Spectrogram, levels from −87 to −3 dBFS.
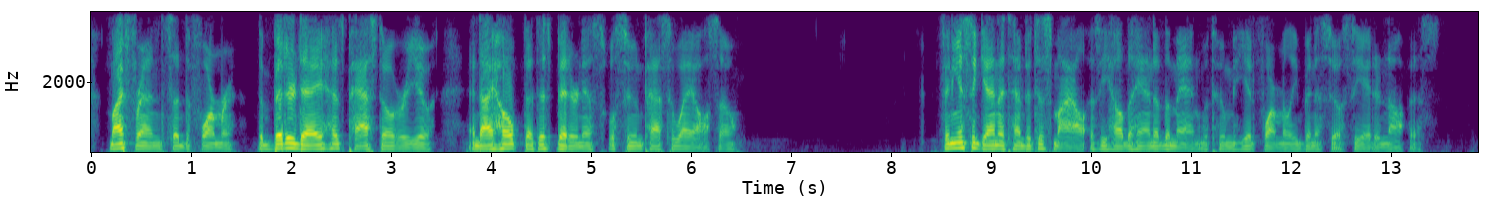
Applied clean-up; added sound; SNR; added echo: none; none; none; none.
